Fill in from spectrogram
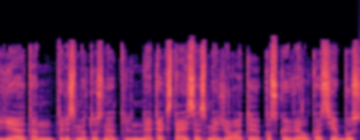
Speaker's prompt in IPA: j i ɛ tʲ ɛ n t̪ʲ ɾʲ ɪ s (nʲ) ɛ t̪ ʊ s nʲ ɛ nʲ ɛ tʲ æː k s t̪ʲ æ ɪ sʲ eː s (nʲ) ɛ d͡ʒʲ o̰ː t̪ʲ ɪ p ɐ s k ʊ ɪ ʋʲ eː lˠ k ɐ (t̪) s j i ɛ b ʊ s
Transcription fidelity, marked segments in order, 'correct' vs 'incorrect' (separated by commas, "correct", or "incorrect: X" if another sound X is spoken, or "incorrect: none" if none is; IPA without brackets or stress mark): incorrect: mʲ, incorrect: mʲ, incorrect: none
